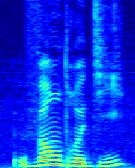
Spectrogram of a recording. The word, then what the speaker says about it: vendredi: c'est pas un problème mais vendredi on garde le e là on aurait carrément quatre consonnes quoique une épaule la voyelle nasale donc vendre dit non vendredi on garde notre voilà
